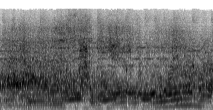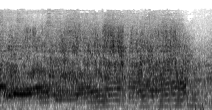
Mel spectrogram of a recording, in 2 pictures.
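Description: Drift car engine revving hard, its pitch rising and falling again and again as the throttle is worked through a sustained slide, with tyres squealing on the tarmac.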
